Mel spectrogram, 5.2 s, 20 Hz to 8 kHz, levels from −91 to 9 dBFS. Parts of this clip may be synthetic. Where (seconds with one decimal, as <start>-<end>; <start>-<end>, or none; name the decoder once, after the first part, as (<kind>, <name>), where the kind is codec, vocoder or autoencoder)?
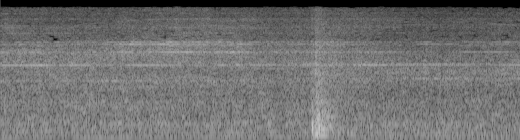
2.6-3.7 (autoencoder, DAC-VAE)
